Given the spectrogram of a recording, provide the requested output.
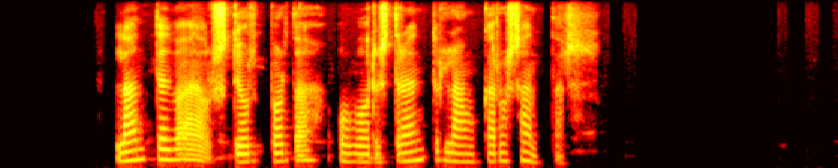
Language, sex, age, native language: Icelandic, female, 40-49, Icelandic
